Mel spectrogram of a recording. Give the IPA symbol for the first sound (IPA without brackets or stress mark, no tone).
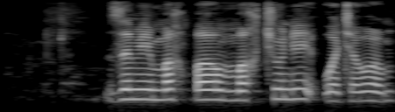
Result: z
